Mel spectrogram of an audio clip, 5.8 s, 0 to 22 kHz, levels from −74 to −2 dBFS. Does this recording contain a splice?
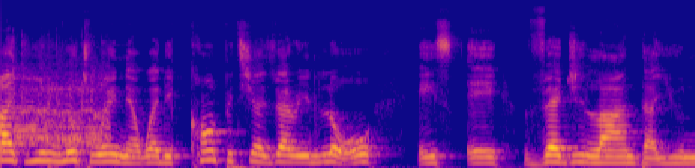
no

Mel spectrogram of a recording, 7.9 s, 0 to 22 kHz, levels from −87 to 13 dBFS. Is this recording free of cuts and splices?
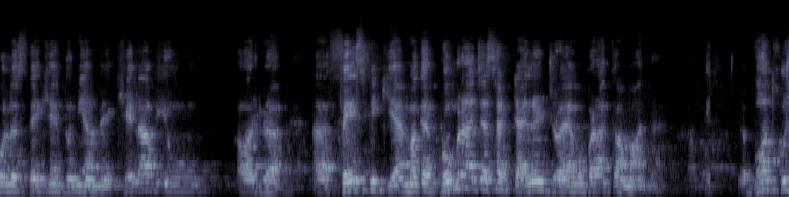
no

